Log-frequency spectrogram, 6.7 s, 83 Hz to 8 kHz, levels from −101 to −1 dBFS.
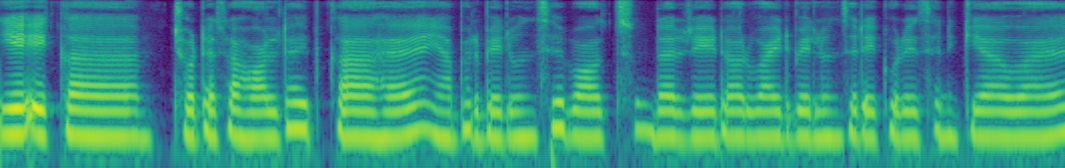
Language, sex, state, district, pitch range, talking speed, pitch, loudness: Hindi, female, Punjab, Pathankot, 195-210 Hz, 205 wpm, 195 Hz, -18 LUFS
